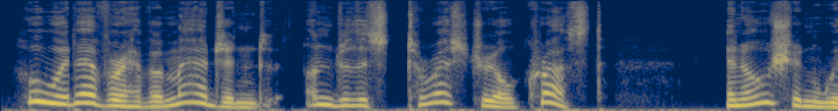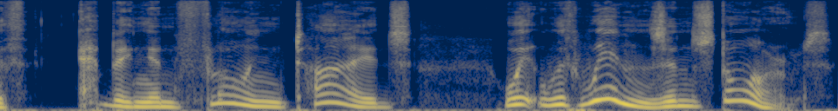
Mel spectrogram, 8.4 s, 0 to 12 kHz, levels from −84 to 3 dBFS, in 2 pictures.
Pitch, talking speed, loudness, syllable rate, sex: 190 Hz, 145 wpm, -17 LUFS, 4.6 syllables/s, male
